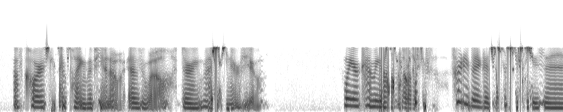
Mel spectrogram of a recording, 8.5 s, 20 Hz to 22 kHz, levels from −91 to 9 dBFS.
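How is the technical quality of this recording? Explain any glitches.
The quality is poor: heavily vocoded speech with four bursts of digital radio corruption.

Codec 2 vocoder, throughout: the speech is rebuilt from pitch, voicing and spectral-envelope parameters at about 3.2 kbit/s rather than from the waveform, so it sounds robotic and buzzy.

Bit errors on digital voice radio, at 0.64–1.10 s, 3.16–3.42 s after "as well during my", 5.70–6.47 s between "are coming" and "pretty big", and 7.34–8.00 s after "pretty big": roughly one bit in ten to one in five is flipped, corrupting whole frames' parameters. The result is sudden pitch and level jumps, warbles and bleeping gibberish.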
